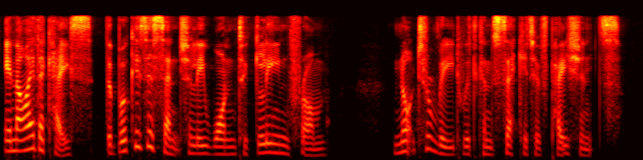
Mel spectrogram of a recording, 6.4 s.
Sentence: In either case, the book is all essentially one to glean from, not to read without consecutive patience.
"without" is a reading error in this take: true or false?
true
